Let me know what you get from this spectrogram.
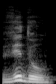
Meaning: in view of
- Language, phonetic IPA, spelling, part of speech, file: Russian, [vʲːɪˈdu], ввиду, preposition, Ru-ввиду.ogg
